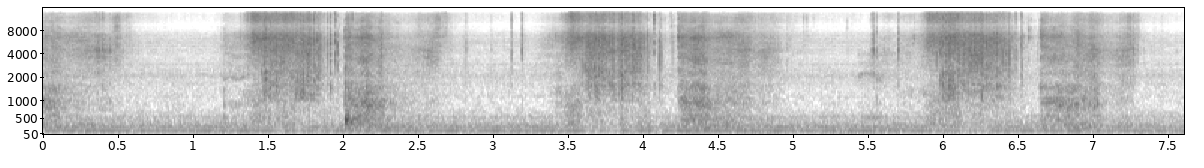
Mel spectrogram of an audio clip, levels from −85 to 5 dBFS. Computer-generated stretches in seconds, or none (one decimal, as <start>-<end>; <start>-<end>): none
